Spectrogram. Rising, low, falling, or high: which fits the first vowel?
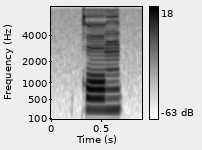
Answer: high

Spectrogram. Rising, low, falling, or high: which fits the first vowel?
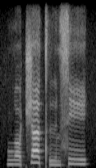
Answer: low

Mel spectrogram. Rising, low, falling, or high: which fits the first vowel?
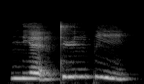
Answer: low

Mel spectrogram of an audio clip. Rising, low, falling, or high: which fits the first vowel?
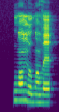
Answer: high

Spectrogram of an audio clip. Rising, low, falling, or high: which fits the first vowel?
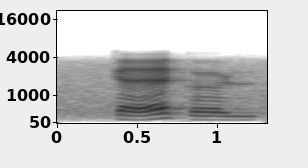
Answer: rising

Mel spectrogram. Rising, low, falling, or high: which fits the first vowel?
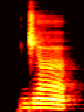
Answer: low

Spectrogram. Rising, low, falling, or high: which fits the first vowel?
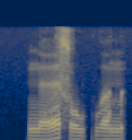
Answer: rising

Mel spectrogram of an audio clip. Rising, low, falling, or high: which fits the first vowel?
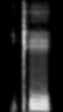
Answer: low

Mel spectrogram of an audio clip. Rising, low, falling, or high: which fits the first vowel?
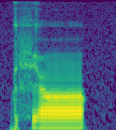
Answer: low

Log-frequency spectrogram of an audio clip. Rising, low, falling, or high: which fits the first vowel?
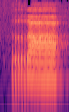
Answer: high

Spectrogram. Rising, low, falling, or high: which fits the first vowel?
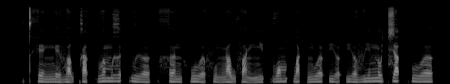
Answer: low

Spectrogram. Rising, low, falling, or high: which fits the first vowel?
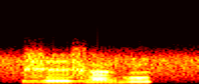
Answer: low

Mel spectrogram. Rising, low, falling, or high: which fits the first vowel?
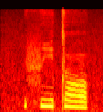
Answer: low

